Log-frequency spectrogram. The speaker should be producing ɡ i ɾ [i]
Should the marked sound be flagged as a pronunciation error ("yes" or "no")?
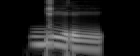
no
